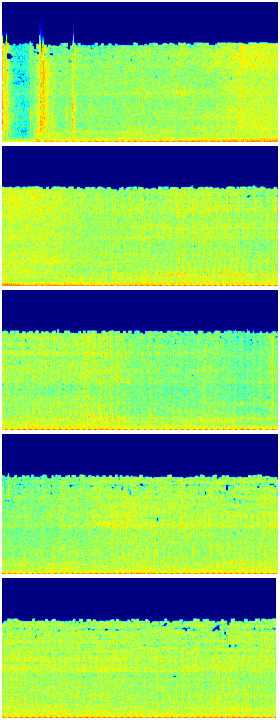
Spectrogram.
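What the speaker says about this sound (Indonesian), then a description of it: "Nah, untuk suara mesinnya masih lumayan, tidak terlalu ngelotok atau kasar ya." A motorcycle engine is kick-started and catches, then runs at a steady idle with a light rhythmic clatter but no heavy knocking, loud and close for about twenty seconds.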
